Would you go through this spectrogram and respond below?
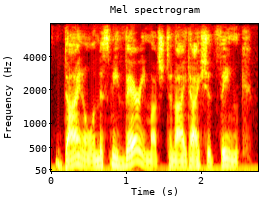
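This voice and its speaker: A man's voice: medium pitch, moderate pace, breathy edge, lightly acted. A man voicing a chatty, curious little girl who muses to herself earnestly in an audiobook. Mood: wistful, chatty. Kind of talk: audiobook character reading.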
